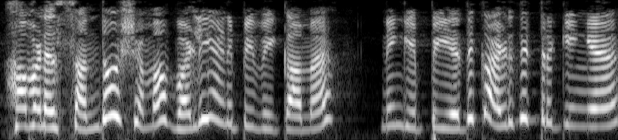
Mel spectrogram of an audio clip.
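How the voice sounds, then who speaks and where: A woman's voice: very high-pitched, lively intonation, very fast, pushed and bright, dry recording, clean studio sound, heavily acted. A woman voicing a sarcastic daughter-in-law who mocks her in-laws, in cartoon voice acting. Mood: chiding. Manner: sarcastic, mocking.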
